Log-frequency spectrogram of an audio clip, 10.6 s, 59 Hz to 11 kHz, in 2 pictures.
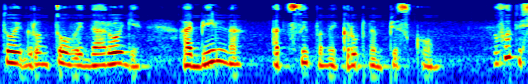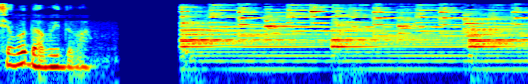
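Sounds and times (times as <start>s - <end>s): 
speech: 0.0s - 6.3s
church bells ringing: 7.1s - 10.5s.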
